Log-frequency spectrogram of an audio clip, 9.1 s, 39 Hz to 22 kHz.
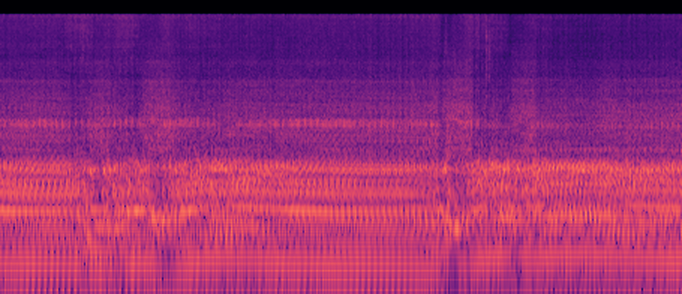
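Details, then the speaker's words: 1971 Lamborghini Espada Series II V12 barn find, long stored, running with a split carb fuel union: a steady, even idle with a smooth, unchanging hum and no misses, knocks or ticks; surprisingly quiet and placid. "hey listen to that herself so so quiet and happy the sweet little Italian kitten that is amazing sweet is it really really nice wow I wasn't expecting it to be quite this Placid"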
